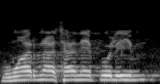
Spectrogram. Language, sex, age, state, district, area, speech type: Malayalam, male, 60+, Kerala, Kollam, rural, spontaneous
